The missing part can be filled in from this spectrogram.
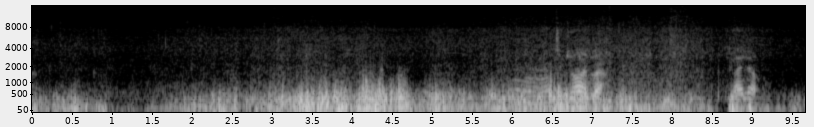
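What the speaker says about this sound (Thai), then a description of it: "ลมแรงมากๆ เลย" Strong gusts roar and buffet the microphone in rising and falling waves in a misty mountain valley, with a person exclaiming over the wind.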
